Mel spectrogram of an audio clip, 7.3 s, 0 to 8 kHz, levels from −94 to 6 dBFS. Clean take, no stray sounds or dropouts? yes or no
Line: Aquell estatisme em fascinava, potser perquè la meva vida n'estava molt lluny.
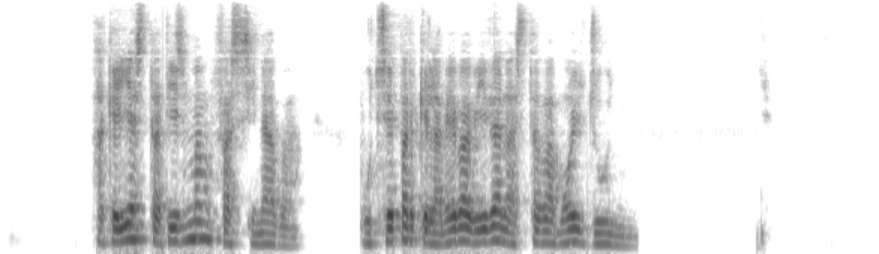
yes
